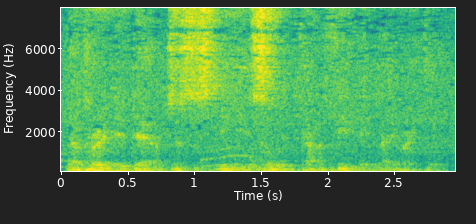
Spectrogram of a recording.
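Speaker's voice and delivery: deep, low street voice. Pretend. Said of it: "Why your voice get so deep?".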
